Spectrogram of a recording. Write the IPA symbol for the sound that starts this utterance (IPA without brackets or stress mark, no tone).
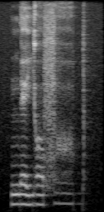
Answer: n̪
